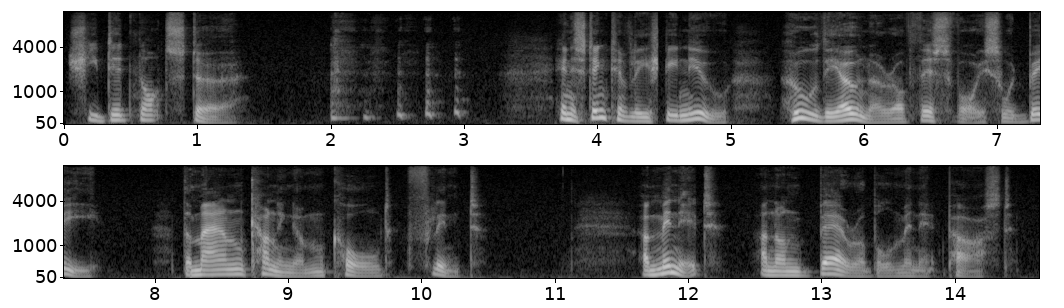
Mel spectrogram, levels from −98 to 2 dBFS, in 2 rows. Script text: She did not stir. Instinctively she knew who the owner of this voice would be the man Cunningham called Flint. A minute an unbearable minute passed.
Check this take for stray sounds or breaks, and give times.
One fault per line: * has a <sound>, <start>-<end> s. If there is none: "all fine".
* has a laugh, 2.0-3.1 s
* has a dropout, 4.4-4.5 s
